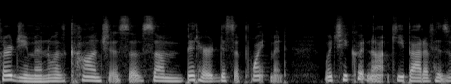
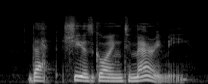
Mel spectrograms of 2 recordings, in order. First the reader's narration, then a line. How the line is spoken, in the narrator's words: said Cecil stiffly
